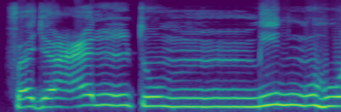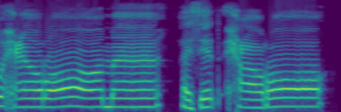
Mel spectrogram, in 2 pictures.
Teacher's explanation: The ra has been elongated, and this type of elongation is known as al-madd al-asli, that is basic elongation.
